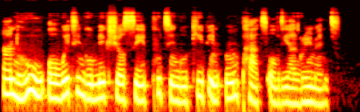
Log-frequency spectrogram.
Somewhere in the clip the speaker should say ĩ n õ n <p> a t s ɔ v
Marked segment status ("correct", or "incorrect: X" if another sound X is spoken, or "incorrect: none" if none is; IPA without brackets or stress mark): incorrect: pʰ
